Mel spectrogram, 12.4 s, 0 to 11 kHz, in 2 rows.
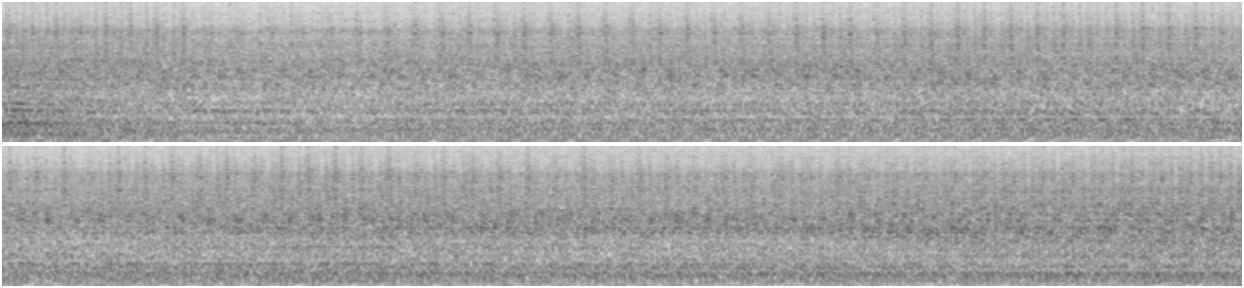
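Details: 2014 Chevy Silverado 5.3L after an AFM/DOD delete, with pushrod length, preload and torque converter seating verified: constant sharp ticking, about three to four per second, over the idle; valvetrain noise, with two bad lifters suspected but unconfirmed.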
